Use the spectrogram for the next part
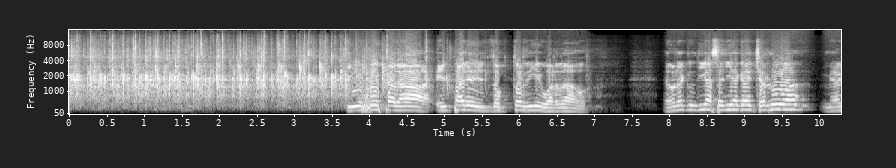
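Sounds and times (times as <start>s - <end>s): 
audience applause: 0.0s - 6.0s
speech: 3.7s - 7.0s, 7.9s - 10.3s.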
